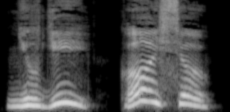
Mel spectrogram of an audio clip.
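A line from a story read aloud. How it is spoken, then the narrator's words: Low dog's growl. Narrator (Russian): Один из псов с глухим рычанием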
